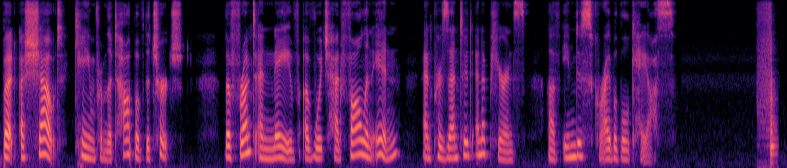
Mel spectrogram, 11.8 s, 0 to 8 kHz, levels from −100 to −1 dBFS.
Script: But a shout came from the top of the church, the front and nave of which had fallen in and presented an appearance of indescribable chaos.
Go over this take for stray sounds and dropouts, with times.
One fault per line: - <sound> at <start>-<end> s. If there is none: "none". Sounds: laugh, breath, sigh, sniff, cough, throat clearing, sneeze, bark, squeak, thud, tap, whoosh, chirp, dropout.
- thud at 11.3-11.7 s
